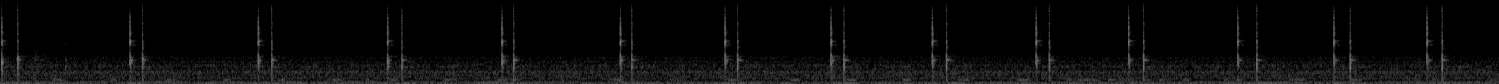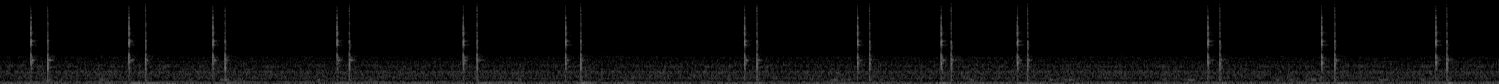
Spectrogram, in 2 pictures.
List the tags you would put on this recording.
Sound effects > Objects / House appliances
Blue-brand click logitech-m185 trackball Blue-Snowball logitech foley

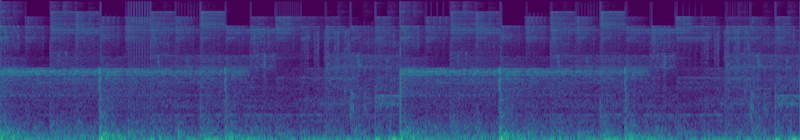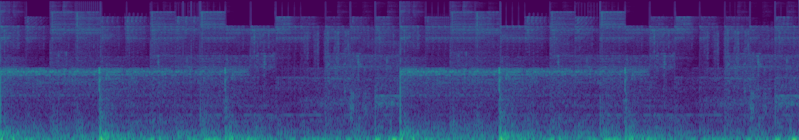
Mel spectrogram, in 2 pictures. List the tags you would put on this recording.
Instrument samples > Percussion
Loopable Loop Dark Alien Ambient Packs Underground Samples Drum Soundtrack Weird Industrial

